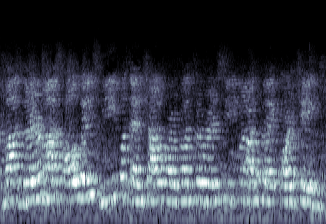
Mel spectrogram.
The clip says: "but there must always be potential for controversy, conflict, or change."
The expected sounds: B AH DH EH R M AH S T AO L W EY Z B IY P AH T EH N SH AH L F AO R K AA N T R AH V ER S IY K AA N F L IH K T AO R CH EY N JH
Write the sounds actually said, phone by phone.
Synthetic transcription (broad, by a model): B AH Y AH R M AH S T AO L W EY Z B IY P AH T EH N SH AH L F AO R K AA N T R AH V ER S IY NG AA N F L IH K AO R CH EY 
